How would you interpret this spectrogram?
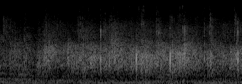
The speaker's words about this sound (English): But you can applaud for that.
